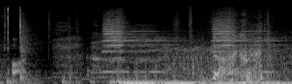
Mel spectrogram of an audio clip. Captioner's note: alarm blaring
